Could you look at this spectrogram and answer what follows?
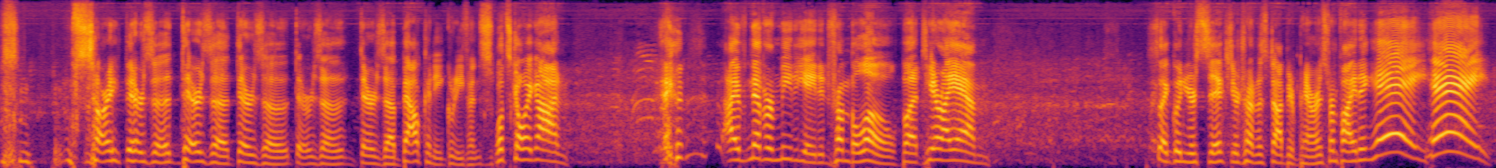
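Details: Adult male comedian who reports having stuttered for years since a softball injury; stuttering.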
